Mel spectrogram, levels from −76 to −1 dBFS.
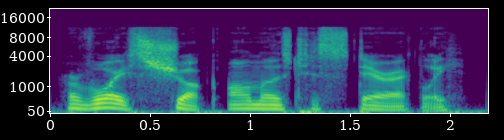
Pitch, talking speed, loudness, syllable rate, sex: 110 Hz, 135 wpm, -14 LUFS, 5.9 syllables/s, male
